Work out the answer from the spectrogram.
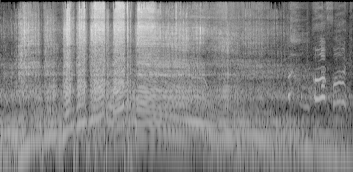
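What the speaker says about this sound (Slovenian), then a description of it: "S to glasnega avta še nisem slišal, ko je šele vozil." A loud Ford Mustang engine revs up sharply from low to a high roar, then winds down in a long falling sweep with rumbling idle, close and dominant, with a brief voice audible near the end.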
